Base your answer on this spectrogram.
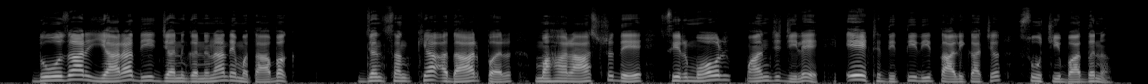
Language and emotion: Dogri, neutral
